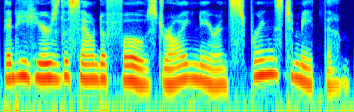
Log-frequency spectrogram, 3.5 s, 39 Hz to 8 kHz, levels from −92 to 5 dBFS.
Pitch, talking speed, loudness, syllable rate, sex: 185 Hz, 235 wpm, -17 LUFS, 4.4 syllables/s, female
